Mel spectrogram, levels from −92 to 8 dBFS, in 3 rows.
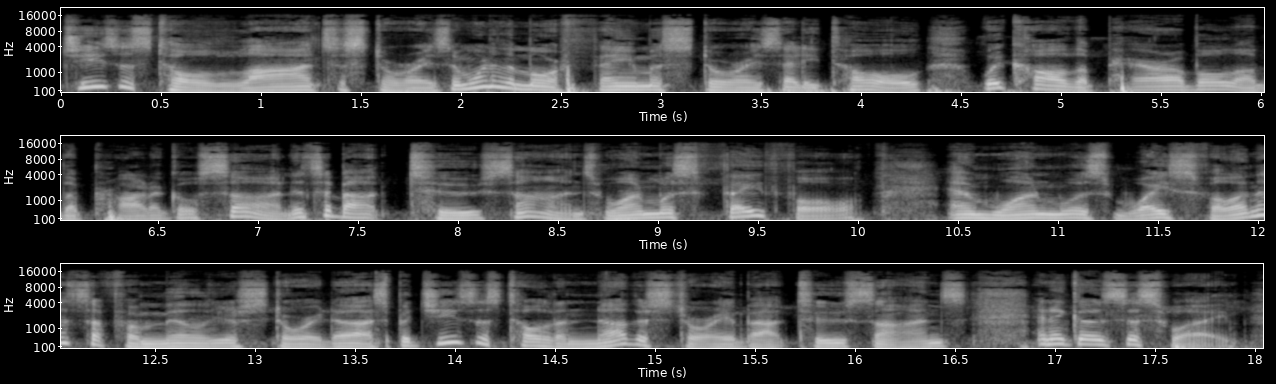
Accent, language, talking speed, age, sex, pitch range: American, English, 180 wpm, 50-69, male, 105-145 Hz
